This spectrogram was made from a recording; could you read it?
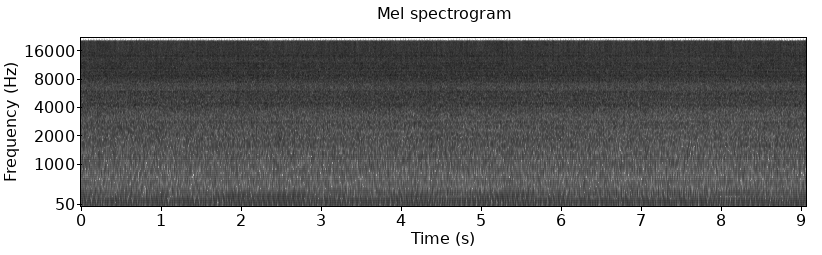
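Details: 1974 Honda CB550 after static timing, cam chain and valve adjustment and carburetor synchronization: smooth, steady note with even pulses, no hunting or missing; idle adjustable from about 500 up, carbs synced, normal running.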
